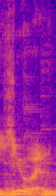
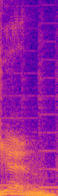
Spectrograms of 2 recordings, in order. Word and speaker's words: Yen: You're still pronouncing my name wrong. Well, if it ain't Yuan, then it's like Yin or something. Or just Yen. Which floor would you like, sir? It is Yen.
